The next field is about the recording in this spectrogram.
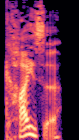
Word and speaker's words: Caesar: But if you are affiliated with the Legion, people call them Kaiser, which is the proper actual way to pronounce Caesar, the Latin way to pronounce Caesar.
